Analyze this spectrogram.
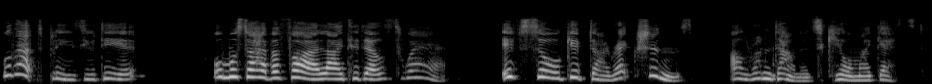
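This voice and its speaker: A woman playing a breathless, excitable young lady. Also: slow pace, full character voice. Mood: teasing, imperious. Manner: breathless, high and emphatic.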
